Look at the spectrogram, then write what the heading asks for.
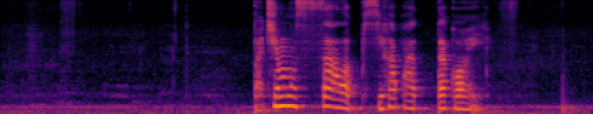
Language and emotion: Russian, angry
